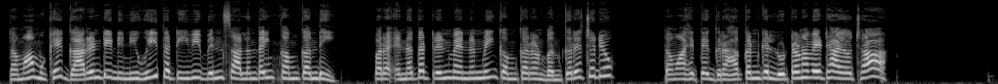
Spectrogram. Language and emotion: Sindhi, angry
